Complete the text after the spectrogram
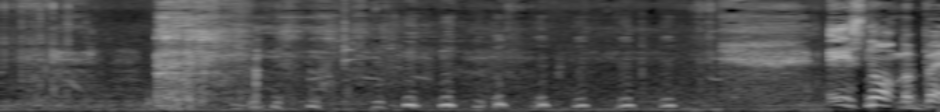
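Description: A man gulps a drink.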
